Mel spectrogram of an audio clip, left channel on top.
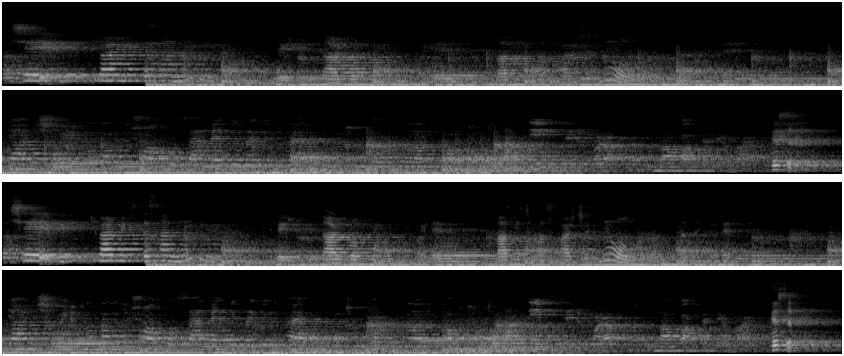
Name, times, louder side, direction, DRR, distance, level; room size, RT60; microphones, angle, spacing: voice 1, 0.1-2.2 2.7-3.8 4.1-7.3 16.1-16.3, right 3 dB, 40° right, 3 dB, 0.3 m, -32 dB
sound 1, 1.4-13.6, equal, 55° left, 1.3 m, -32 dB
voice 2, 8.5-15.9, right 1 dB, 25° right, -2 dB, 1.0 m, -37 dB
12.0 x 5.2 x 3.4 m, 2.9 s
head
